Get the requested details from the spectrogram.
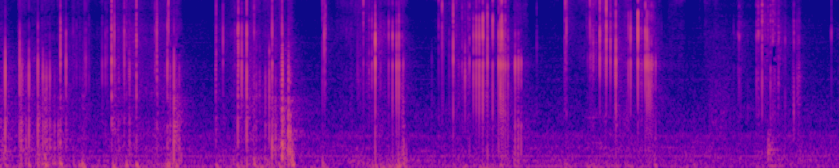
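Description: Long yellow natural nails tap and scratch across the ridged squares of a solid, unwrapped dark chocolate bar resting on a table. The result is a quiet, irregular run of crisp, bright scratches and sharp little taps, mostly high-pitched with very little low end. The taps stop instantly with no ring.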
